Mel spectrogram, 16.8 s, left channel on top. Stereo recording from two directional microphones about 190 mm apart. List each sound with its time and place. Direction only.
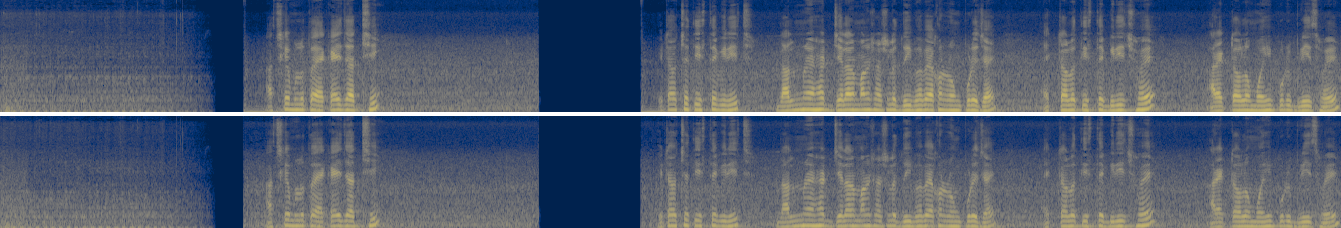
3.3 s speech: 10° left (ahead or behind)
8.3 s speech: 15° left (ahead or behind)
